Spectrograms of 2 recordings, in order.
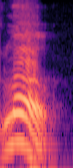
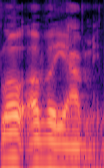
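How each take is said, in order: First: There is a pause after lo. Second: It is said all at once.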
